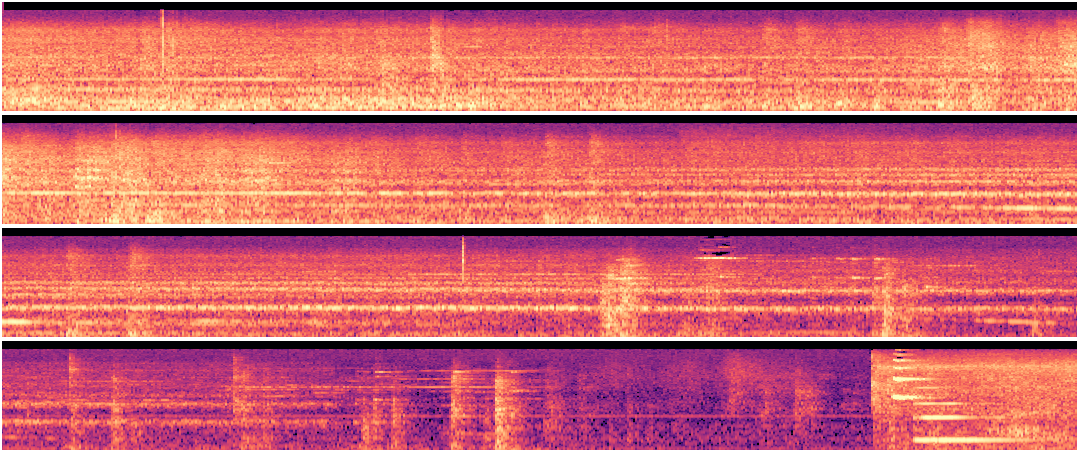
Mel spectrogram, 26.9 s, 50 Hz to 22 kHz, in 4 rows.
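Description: Interior running sound of an 813 series electric multiple unit slowing down: rumble and motor whine that slide downward in pitch and fade. A few sharp wheel clicks come in the second half as the train runs along the platform.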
